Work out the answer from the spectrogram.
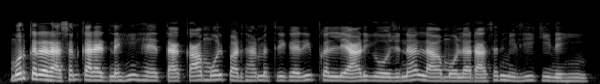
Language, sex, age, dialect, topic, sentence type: Chhattisgarhi, female, 25-30, Central, banking, question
